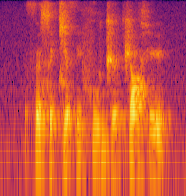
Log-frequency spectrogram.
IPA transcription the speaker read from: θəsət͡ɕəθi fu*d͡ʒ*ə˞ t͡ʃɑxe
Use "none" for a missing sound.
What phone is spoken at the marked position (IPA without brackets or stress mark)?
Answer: d͡ʒ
